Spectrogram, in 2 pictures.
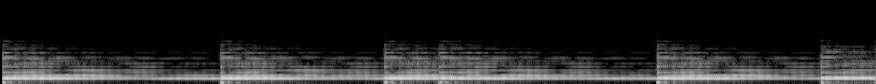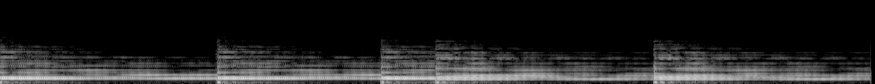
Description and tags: PIANO E maj 55
lo-fi, loops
